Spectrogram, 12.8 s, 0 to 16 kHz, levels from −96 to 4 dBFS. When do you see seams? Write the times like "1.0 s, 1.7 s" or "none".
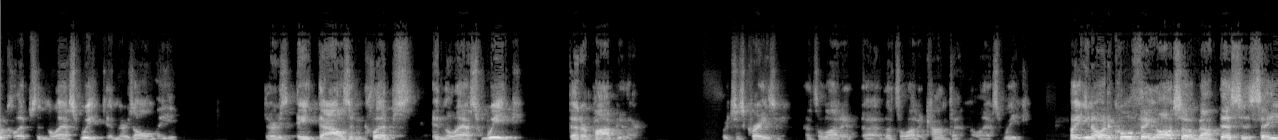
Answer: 10.6 s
